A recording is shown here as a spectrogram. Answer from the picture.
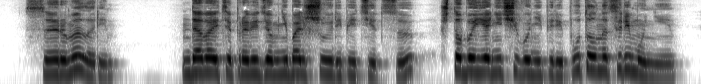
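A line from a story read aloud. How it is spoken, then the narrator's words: Dry. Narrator (Russian): сухо сказал Ратмир Второй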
